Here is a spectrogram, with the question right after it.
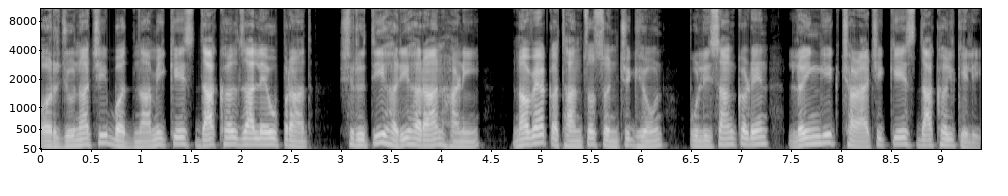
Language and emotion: Goan Konkani, neutral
